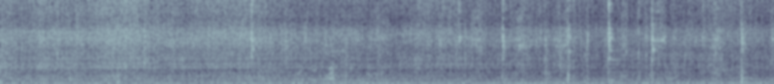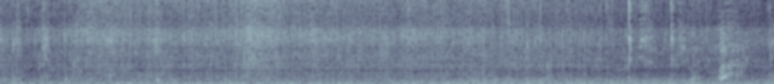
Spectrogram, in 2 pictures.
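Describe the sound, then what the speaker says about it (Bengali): Tomato going into a pan of browned onions and frying, with a steady close sizzle and occasional stirring clicks, unaccompanied by any voice. "পেঁয়াজটা ভাজা হয়ে গেছে বাদামি বাদামি হয়ে গেছে এবার আমরা টমেটোটা দিয়ে দেবো"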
